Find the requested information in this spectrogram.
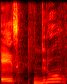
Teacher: Y las esdrújulas son aquellas que siempre se les marca la tilde y el acento lo llevan en la antepenúltima sílaba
